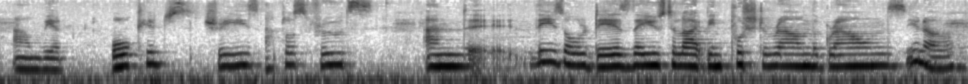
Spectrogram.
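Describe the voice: A woman talks slowly at a medium pitch. Her intonation stays fairly even.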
